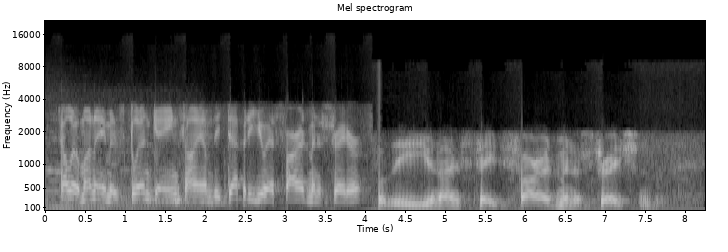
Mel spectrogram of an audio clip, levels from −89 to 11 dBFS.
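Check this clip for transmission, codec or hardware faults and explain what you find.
There's one fault here: a section at the wrong speed from 4.08 s through to the end at 8.25 s. It plays at about 0.56 times normal speed, likely from playback on a mismatched clock, so everything drags and drops roughly ten semitones, sounding deep and sluggish.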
